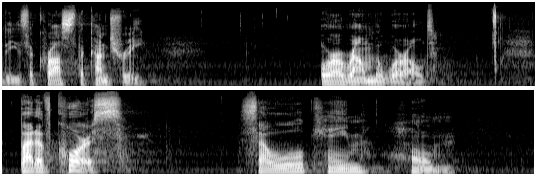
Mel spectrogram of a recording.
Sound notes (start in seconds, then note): none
